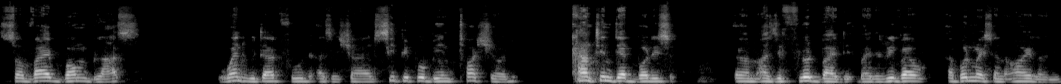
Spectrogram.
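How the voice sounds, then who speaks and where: This man's voice is fairly high and somewhat breathy. His intonation stays fairly even. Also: moderate pace. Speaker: professor of social ethics. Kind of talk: interview answer.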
